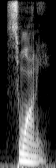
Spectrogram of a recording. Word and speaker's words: Swanee: The Suwannee River itself, which runs through the middle of Florida, is spelled S-U-W-A-N-E-E. The song removes that U to make it a two-syllable word, not Suwannee, Swanee.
